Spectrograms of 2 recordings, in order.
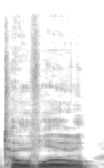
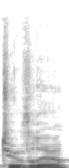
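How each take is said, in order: First: The name is said with an American pronunciation. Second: The name is said with a Swedish pronunciation. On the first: "is the American pronunciation" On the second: "it's actually"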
